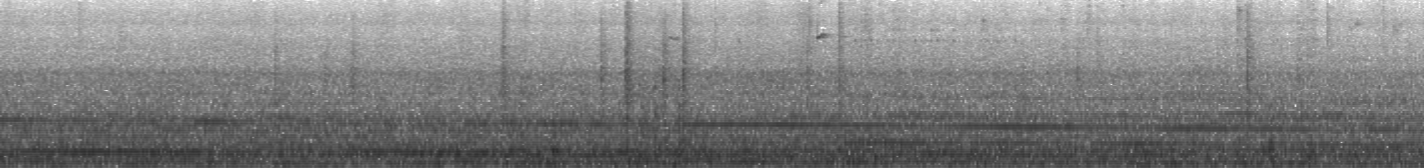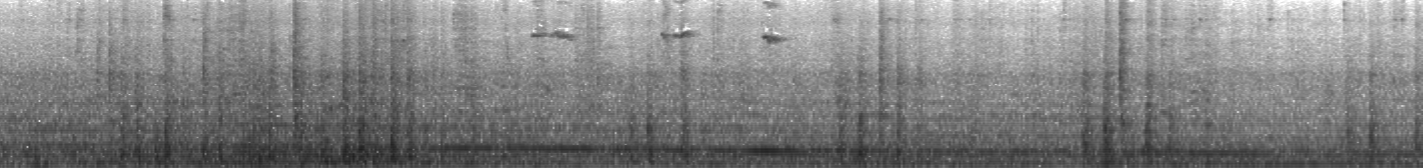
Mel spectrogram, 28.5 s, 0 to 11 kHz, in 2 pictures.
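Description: JR East 205 series 600 electric train heard from inside the passenger car. The whine of its traction motors and gears slides steadily down in pitch as the train slows. The wheels clatter over rail joints and points, with a loud run of clacks about 15 to 19 seconds in.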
